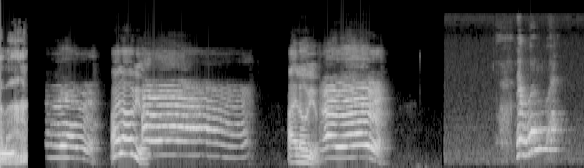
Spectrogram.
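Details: Pet dog making funny, weird talking noises indoors: long, drawn-out howling moans with rich harmonics, rising and bending in pitch, in two main bursts several seconds long, followed by a shorter quieter whine after a pause.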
